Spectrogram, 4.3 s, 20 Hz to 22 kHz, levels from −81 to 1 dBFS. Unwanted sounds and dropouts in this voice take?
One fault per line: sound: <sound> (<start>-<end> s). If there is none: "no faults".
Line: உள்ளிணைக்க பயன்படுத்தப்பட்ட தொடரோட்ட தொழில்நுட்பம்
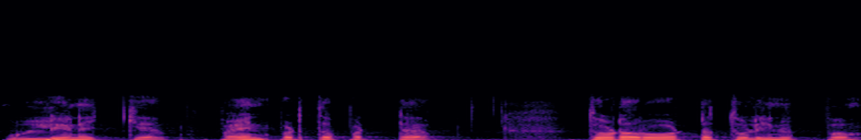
no faults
